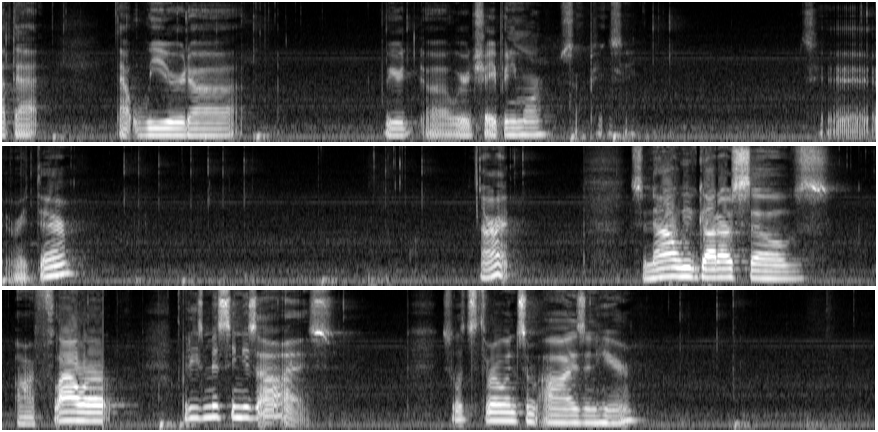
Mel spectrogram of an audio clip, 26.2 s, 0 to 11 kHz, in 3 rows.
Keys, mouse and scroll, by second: 0.6 alt+middle click, 1.7 click, 2.1 alt+middle click, 2.5 z, 3.8 middle click, 4.7 middle click, 5.6 p, 6.1 z, 6.5 middle click, 8.5 click, 8.7 z, 9.0 alt+middle click, 10.1 middle click, 10.6 alt+middle click, 10.9 middle click, 11.8 F4, 12.6 middle click, 13.8 click, 14.8-18.0 middle drag, 18.2 click, 18.8-19.8 typing, 20.3 click, 20.8 click, 23.3 click, 24.3 middle click, 24.8 F4.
